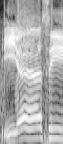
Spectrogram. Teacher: ইয়া এক আলিফ টান হবে, সিন চার আলিফ টান হবে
